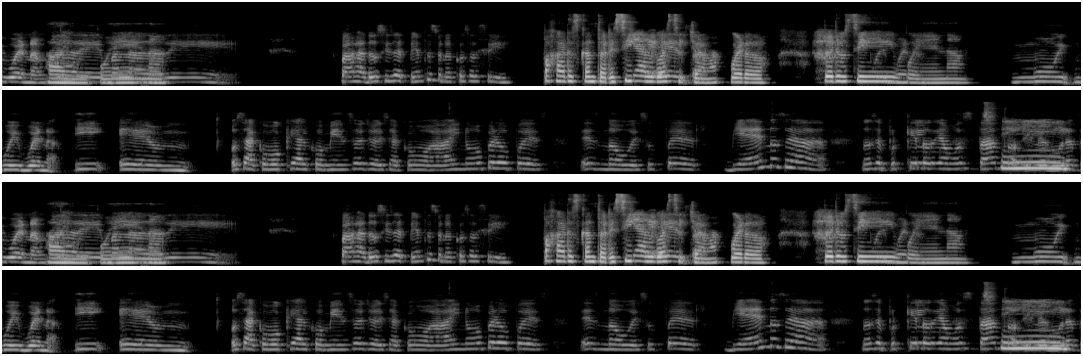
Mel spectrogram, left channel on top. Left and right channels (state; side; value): identical; both; correlation 1.00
